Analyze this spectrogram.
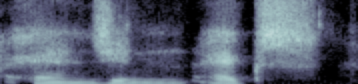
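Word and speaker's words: nginx: Jo atau enjen XC atau mungkin orang bacanya dongeng itu tapi sebenarnya bacanya engine.exe jadi yang populer itu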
